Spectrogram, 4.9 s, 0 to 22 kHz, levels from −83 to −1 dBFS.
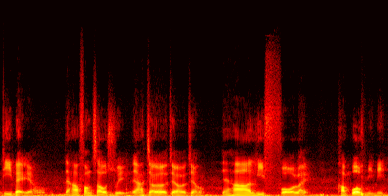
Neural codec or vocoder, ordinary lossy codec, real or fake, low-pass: autoencoder, 48 kHz, 32 numbers a frame, DAC-VAE, trained on Japanese speech; none; fake; 19.8 kHz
